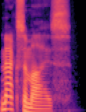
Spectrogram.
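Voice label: "maximize", American English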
